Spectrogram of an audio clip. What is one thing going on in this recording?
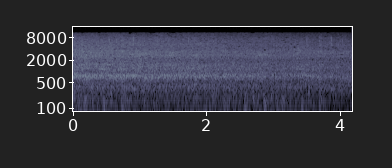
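A large crowd roars and cheers steadily in a stadium.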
